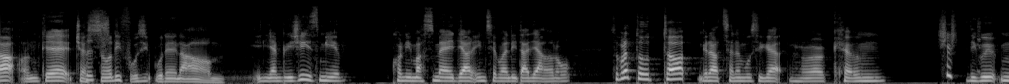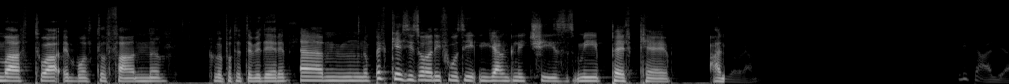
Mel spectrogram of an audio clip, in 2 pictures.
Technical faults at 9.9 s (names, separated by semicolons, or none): none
